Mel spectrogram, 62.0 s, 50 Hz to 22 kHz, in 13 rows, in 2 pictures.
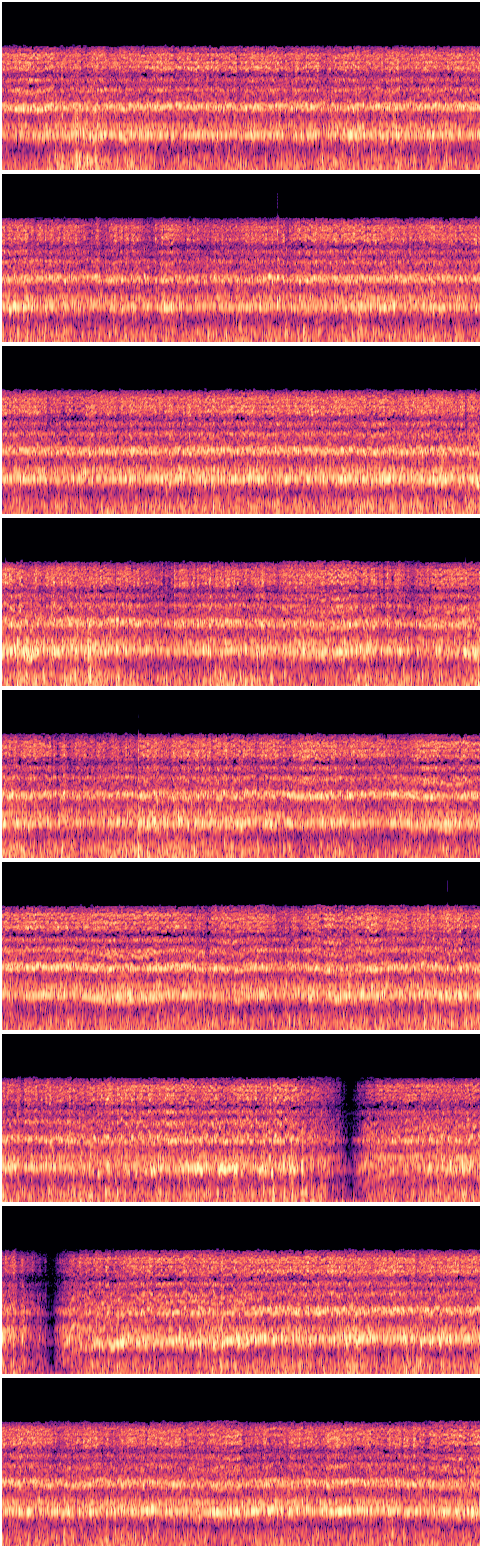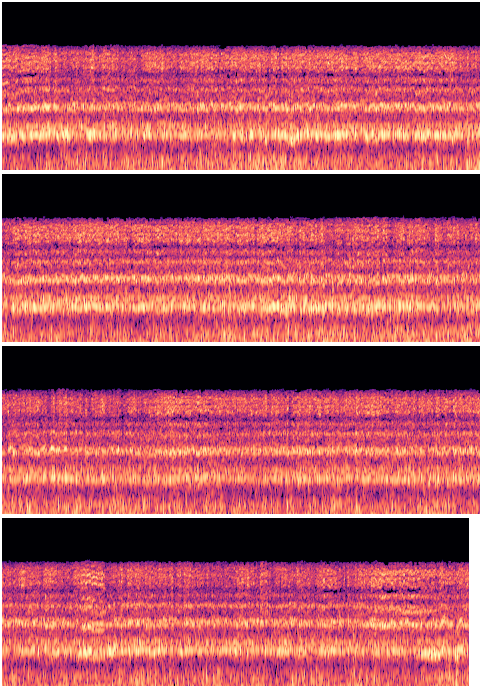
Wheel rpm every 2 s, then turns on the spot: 230, 230, 230, 230, 230, 230, 230, 230, 230, 230, 230, 230, 220, 220, 220, 170, 120, 170, 230, 230, 230, 230, 230, 230, 230, 230, 240, 230, 230, 230, 230.
none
